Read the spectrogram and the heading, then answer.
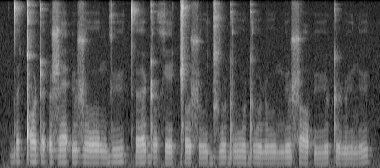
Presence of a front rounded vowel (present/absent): absent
